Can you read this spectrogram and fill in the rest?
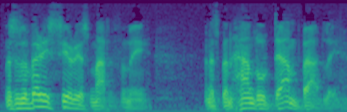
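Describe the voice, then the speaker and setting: An actor playing an embattled, indignant British police chief inspector in a radio drama, clipped, forthright and sardonic. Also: male voice, low-pitched, huge pitch swings, quick pace, creaky, fairly bright tone, slightly rough, heavily acted. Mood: coolly defiant. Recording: slightly dull radio drama recording.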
